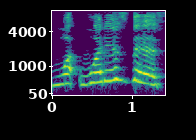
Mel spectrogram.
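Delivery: loud, high, drawn-out scream. Discussing a book, recalling the reaction to its characters: retelling screaming at people. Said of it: "screaming at the people".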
